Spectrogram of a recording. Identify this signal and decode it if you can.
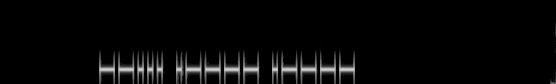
Morse code, heard as a keyed tone, about 24 wpm, 700 Hz. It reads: 711
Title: Numbers - 3-Digit 25wpm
